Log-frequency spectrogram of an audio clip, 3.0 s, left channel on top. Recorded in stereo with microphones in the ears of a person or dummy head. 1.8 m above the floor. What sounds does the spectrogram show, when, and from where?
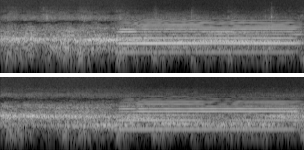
1.1 s a trumpet: 60° left (ahead or behind), 9.5 m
